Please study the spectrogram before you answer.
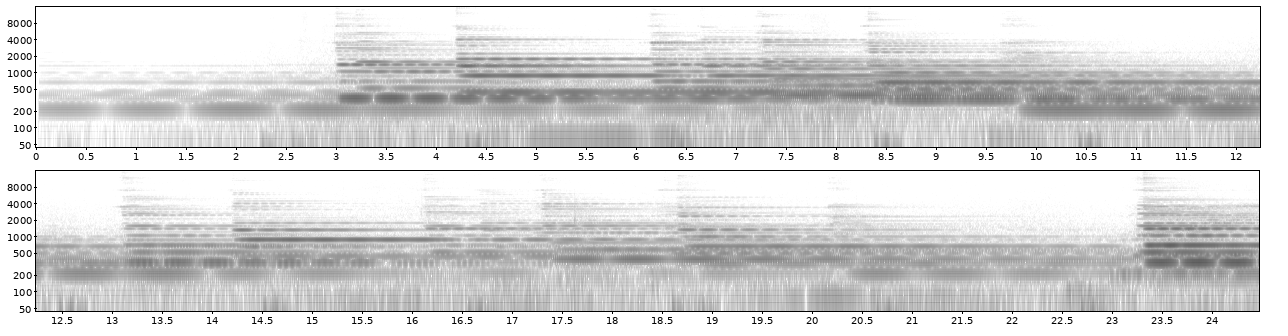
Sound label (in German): Windharfe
